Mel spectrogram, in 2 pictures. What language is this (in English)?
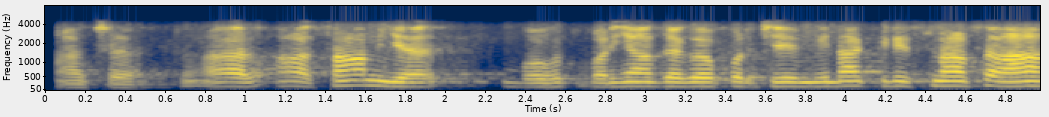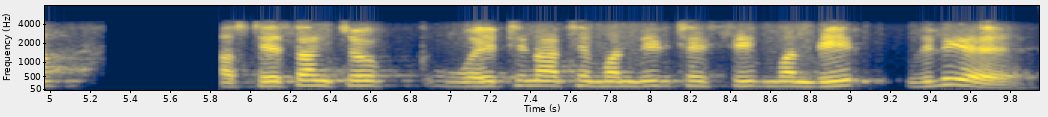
Maithili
